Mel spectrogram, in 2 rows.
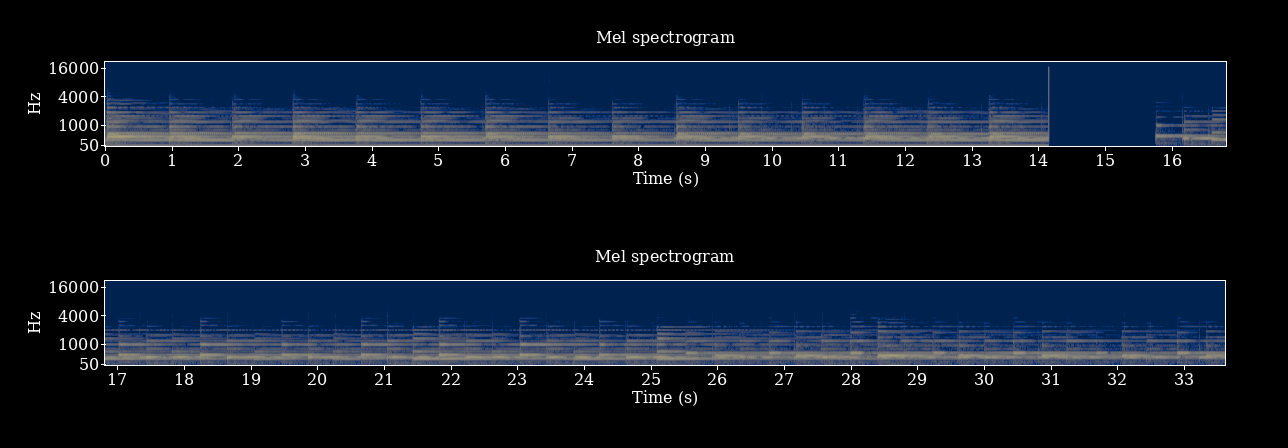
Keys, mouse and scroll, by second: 1.5 typing, 4.8 typing, 5.6 click, 6.1-9.4 shift+drag, 9.7 space, 9.8 click, 10.1 space, 10.7 click, 12.4 scroll up 1, 13.2 click, 13.5 space, 13.9 click, 17.3 space, 17.4 click, 18.5 space, 18.6 click, 18.9 space, 20.5-24.1 drag, 24.5 space, 24.8-29.6 drag, 29.6-33.6 drag.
